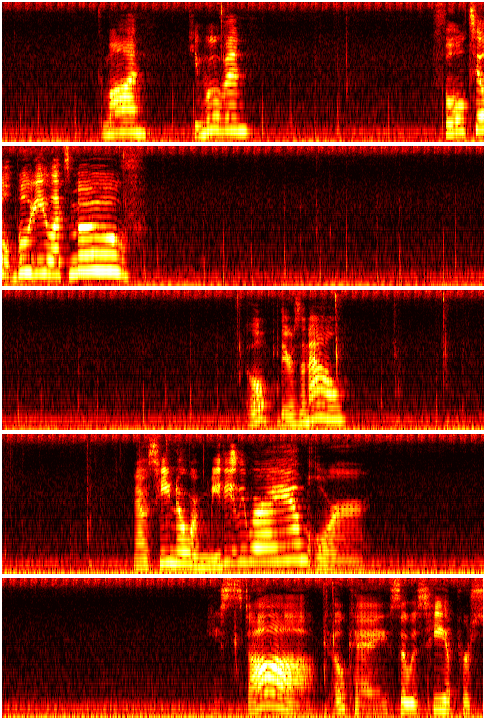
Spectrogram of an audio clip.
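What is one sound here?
A young woman talks in short bursts into a close microphone.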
